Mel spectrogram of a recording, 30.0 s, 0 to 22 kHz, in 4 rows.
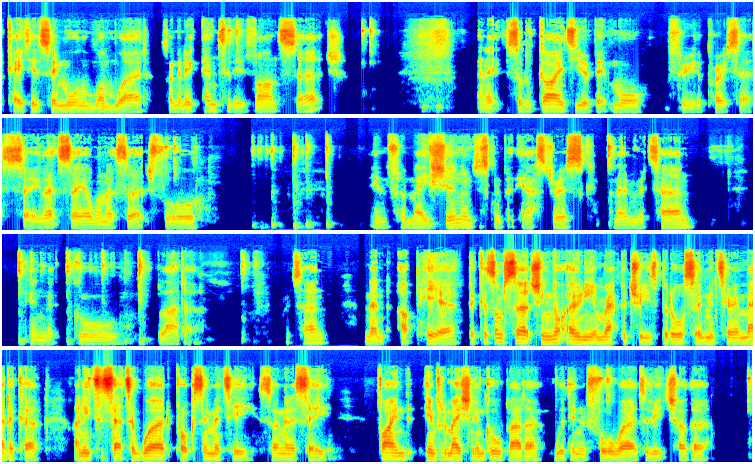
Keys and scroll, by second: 5.2 super+F2, 9.8-11.8 typing, 13.6 Return, 15.0-16.9 typing, 17.4 Return.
